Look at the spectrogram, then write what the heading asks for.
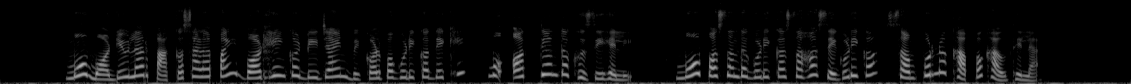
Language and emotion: Odia, happy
